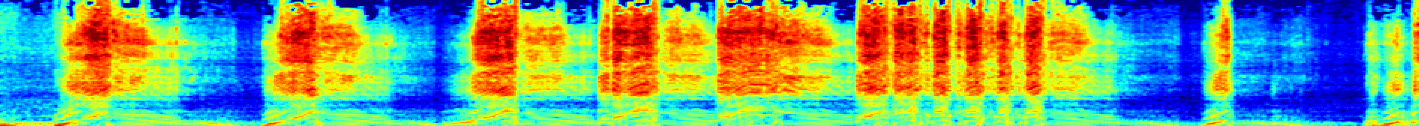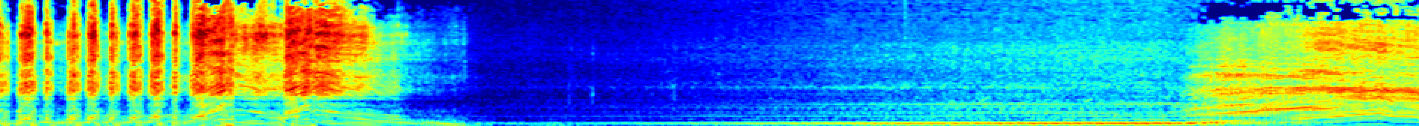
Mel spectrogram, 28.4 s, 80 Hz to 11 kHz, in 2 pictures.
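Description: Mercedes-Benz C63 AMG's 6.2-litre V8 revved repeatedly while standing, through its quad exhausts: quick blips rising and falling every second or two, two of them breaking into a fast stutter. About 19 seconds in it settles to a steady low idle, and near the end the engine note climbs and falls as the car accelerates.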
